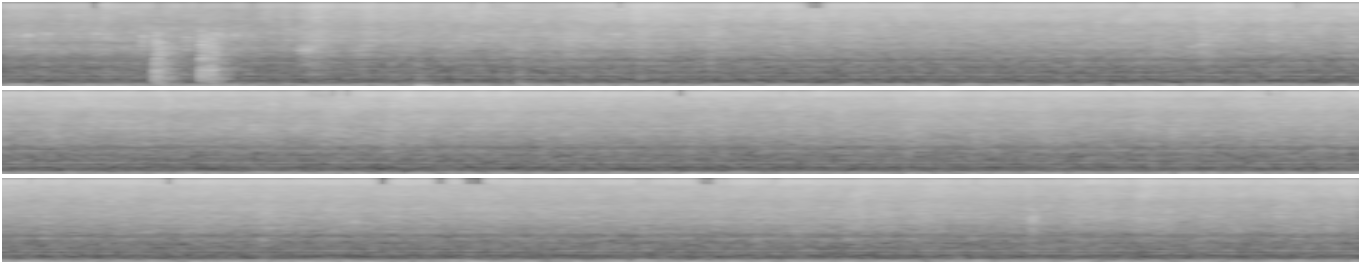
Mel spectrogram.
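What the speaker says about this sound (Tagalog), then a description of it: "So, lalagay natin yung bacon." Bacon fries in a pan for carbonara, giving a loud, unbroken sizzle and spatter close up, with a couple of brief clinks near the start and no voices over it.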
